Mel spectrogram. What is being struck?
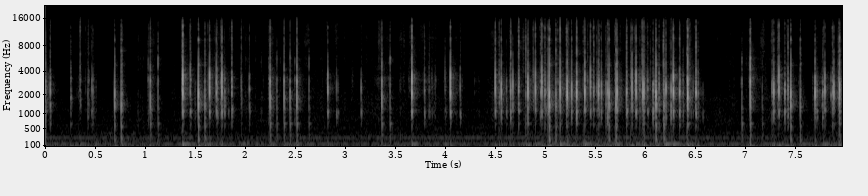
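Plastic mechanical keyboard.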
